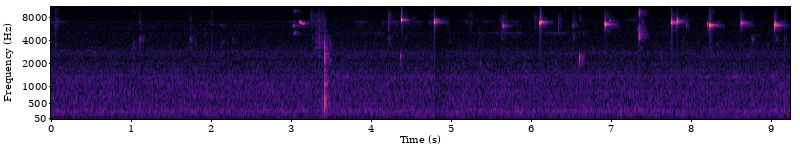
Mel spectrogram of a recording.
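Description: Piezo buzzer driven by an Arduino Uno, giving a run of short, sharp, high-pitched chirps at irregular intervals, a few a second. A single click comes about three seconds in, just before the chirps begin.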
